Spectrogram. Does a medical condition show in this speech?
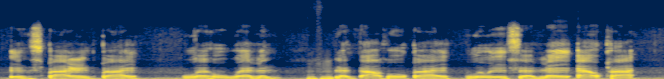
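Yes: Treacher Collins syndrome; congenital, severe cleft palate, emergency tracheotomy at birth, born deaf, no ears, maxillofacial surgeries into adulthood.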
